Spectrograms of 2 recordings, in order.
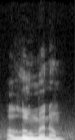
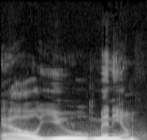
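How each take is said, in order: First: The word is said with four syllables. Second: The word is said with five syllables. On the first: This is the speaker's own usual form. "That's how I pronounce it" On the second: This is the form other people use. "you guys say aluminium"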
